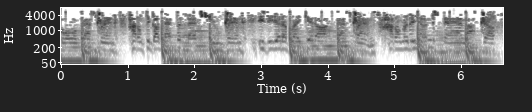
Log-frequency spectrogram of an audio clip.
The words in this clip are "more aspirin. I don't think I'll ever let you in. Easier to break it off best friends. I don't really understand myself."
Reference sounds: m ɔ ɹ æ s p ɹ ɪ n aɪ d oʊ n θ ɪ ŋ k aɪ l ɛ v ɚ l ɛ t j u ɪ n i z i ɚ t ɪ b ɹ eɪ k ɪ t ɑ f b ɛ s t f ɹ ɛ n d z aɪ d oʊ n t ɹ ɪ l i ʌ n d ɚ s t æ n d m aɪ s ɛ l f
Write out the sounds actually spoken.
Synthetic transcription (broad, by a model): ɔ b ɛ s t ɹ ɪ n aɪ d oʊ n θ ɪ ŋ k aɪ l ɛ ɚ l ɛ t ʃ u ɪ n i z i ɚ t ɪ b ɹ eɪ k ɪ t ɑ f b ɛ s t f ɹ ɛ n d z aɪ d oʊ n t ɹ ɪ l i ʌ n d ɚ s t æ n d m aɪ s ɛ l f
